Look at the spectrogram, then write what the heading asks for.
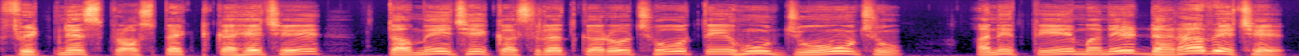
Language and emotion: Gujarati, fearful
